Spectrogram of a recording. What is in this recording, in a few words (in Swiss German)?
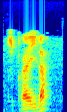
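"spraila", Alsatian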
